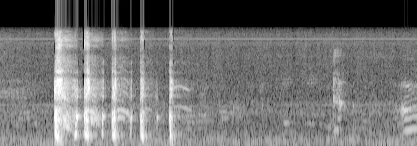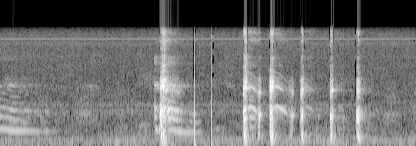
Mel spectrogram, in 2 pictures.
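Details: A child gives two runs of short, sharp, deliberate coughs with a brief vocal sound between them; a voluntary (fake) cough.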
